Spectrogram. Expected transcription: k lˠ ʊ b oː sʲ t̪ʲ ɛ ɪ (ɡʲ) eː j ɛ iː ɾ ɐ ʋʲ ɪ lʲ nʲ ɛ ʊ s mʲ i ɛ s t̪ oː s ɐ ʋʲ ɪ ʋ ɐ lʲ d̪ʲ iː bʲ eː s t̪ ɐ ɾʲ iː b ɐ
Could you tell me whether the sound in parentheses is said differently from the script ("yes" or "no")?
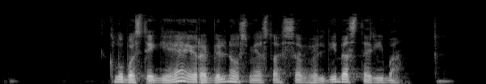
no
